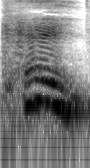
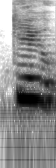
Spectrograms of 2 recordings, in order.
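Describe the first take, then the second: First: The K is said with a strong puff of air. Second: The K is said without a puff of air. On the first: The speaker calls it right. "উচ্চারণ কেমন হবে খেই" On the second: The speaker calls it wrong. "কে উচ্চারণ হবে না"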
